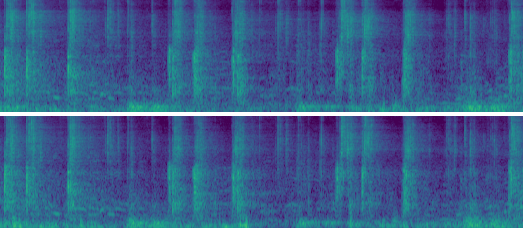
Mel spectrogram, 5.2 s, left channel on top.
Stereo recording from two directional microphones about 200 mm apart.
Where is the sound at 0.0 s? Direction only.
30° right (ahead or behind).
